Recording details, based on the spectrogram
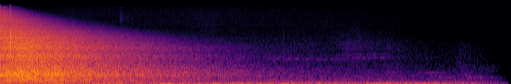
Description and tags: Staircase Impulse-Response very long reverb drop shoe
Inside a staircase we dropped a shoe from the highest point possible. This is the result. Very cool for convolution reverbs!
